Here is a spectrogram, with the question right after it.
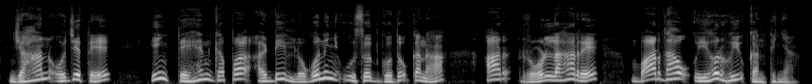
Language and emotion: Santali, disgusted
